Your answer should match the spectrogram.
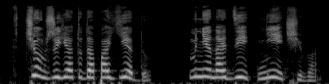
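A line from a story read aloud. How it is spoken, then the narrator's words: Irritated. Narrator (Russian): сказала с раздражением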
